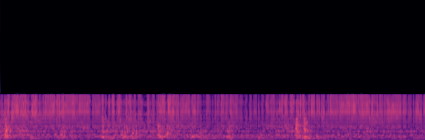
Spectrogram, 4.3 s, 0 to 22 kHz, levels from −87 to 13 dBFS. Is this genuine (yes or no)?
no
